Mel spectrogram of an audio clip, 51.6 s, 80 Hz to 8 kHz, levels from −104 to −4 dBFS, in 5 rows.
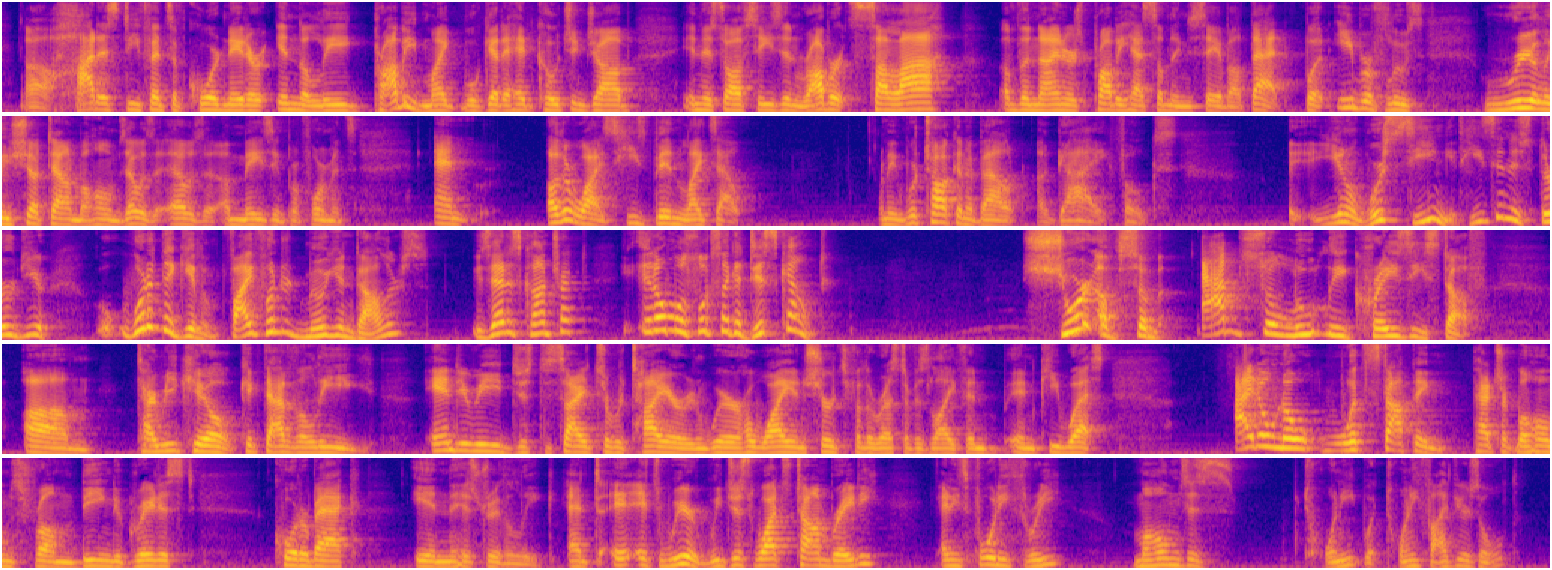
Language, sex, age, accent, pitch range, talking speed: English, male, 30-49, American, 130-185 Hz, 180 wpm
